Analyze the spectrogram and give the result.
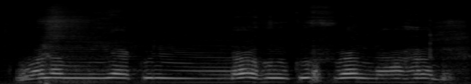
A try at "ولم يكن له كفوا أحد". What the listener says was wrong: ولم يكن له এরকম ধরে রাখা যাবে না।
